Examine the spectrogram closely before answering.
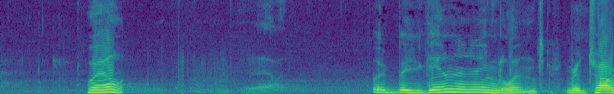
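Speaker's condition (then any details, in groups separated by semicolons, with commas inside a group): Essential tremor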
